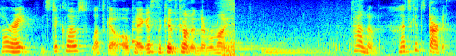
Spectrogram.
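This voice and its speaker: A woman with a mid-pitched voice comments on a game as she streams it. She is blunt and informal, swearing freely and reading dialogue aloud. Game music runs faintly behind her. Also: animated, normal speed.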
